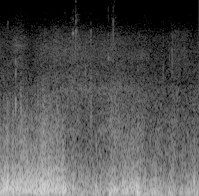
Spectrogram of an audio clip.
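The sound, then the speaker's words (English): Wind blowing across an open outdoor space, a steady low, rumbling rush that buffets and swells slightly over two seconds, with no voices or other clear sounds. “Feel the wind, the breeze, with each breath coming in through your skin”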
